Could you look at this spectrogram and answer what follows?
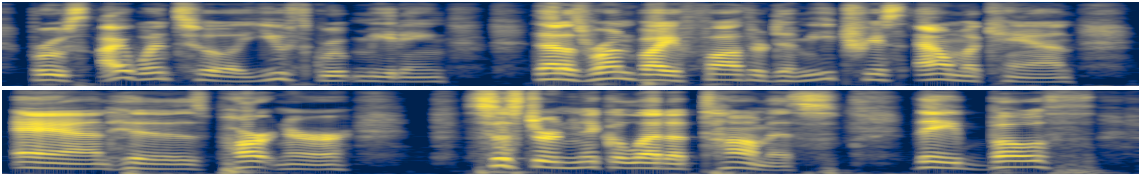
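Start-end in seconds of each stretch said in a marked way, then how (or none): none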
